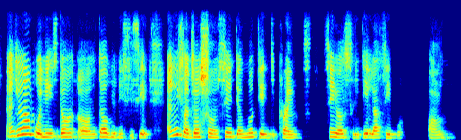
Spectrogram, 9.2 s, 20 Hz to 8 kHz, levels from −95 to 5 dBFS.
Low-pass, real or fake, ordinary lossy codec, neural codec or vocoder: 7.2 kHz; fake; none; codec, 44.1 kHz, 1.7 kbps, Pupu-Codec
